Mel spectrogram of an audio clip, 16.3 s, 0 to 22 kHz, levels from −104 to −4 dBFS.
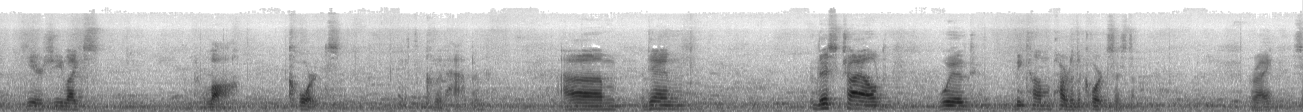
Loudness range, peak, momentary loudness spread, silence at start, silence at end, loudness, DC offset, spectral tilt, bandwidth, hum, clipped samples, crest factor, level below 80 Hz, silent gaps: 10 LU; -8 dBFS; 20 LU; 0 s; 0 s; -28 LUFS; under 0.1%; -7 dB/octave; 13.5 kHz; none; under 0.1%; 22 dB; -52 dBFS; none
